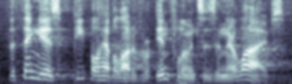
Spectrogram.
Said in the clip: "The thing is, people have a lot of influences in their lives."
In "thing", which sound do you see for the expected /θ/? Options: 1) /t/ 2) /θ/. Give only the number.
2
